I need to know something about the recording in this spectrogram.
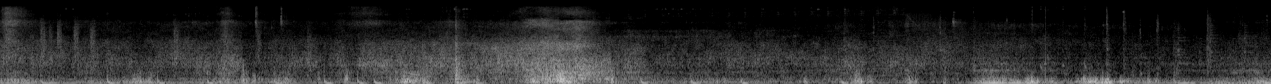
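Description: Wind rushing over the microphone in a moving Maruti Gypsy, over a low road rumble, swelling to a louder gust about five seconds in.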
